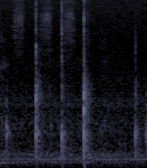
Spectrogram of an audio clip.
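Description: Chalk tapping and scraping on a chalkboard as a line is drawn: three faint, short taps about a third of a second apart.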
